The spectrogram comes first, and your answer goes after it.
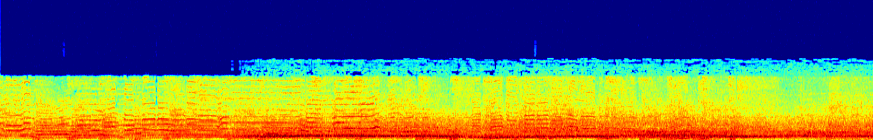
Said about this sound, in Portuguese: Uma multidão transforma o tradicional minuto de silêncio em homenagem ao ídolo num coro de milhares de vozes.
